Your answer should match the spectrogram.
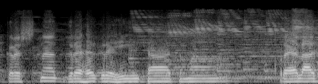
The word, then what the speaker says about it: कृष्ण: वह लटपटा जाएगी है को शुद्ध उच्चारण कृष्ण कृष्ण शब्द का उपयोग नहीं कर पा अ कि भारत का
